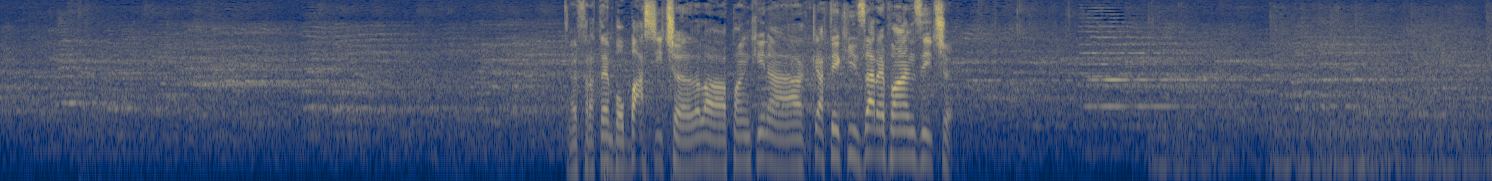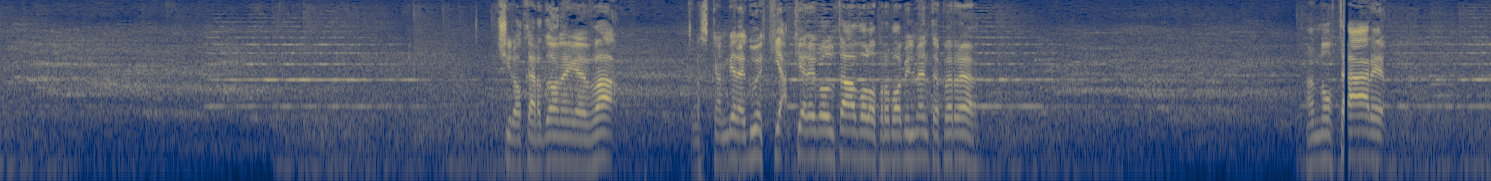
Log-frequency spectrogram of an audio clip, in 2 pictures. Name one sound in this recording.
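Spectators murmur in a large echoing hall.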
